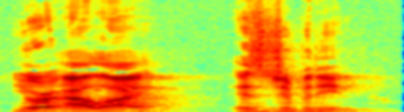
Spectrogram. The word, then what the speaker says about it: Jibreel: And by the way, Jibreel has 6 different pronunciations. Jibreel, Jibra'il, Jibreen. There's different ways that it's pronounced.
